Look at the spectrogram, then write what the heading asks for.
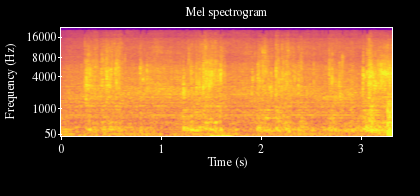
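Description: Kitchen tap water runs into a sink to soak a towel, a steady close splashing stream with slight surges in flow while making Navajo fry bread dough.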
